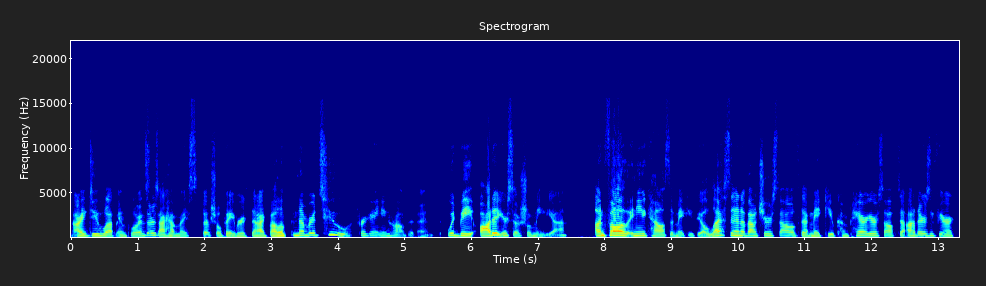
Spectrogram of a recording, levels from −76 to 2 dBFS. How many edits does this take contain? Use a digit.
1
